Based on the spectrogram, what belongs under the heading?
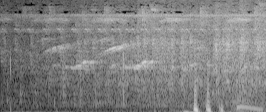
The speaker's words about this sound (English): Here's Tropical Birds.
